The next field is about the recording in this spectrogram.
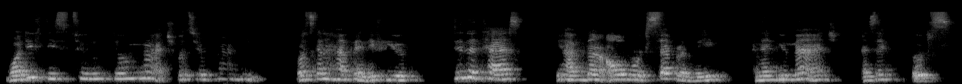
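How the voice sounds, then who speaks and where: A woman with a somewhat high, dark-toned voice speaks at a moderate pace, recorded from a distance in an echoey room. As a university instructor reviewing a student project, she gives spoken feedback and probes with follow-up questions.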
